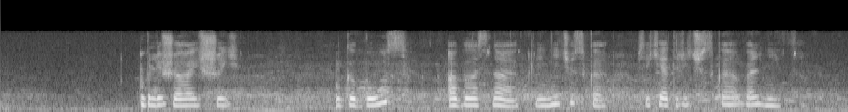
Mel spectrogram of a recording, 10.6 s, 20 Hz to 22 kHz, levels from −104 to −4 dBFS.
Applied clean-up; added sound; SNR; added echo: none; Crowd; 13 dB; none.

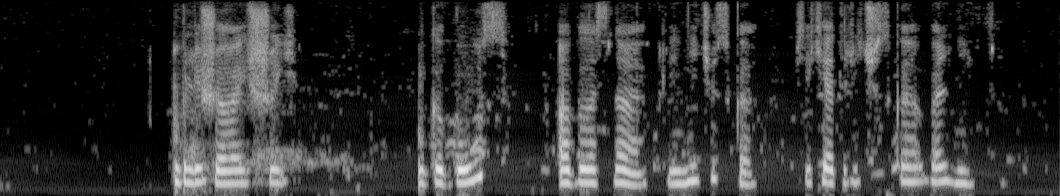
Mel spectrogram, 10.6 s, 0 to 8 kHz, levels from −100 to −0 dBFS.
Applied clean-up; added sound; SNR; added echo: classical method spectral subtraction.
